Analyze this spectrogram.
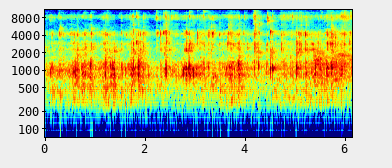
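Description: A plastic spoon scoops cornstarch.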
